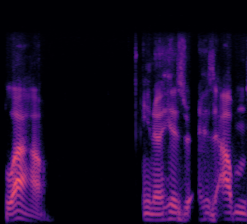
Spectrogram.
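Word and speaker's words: 3LAU: is three lau on the internet but it's pronounced blau you know his his album sold for 13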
